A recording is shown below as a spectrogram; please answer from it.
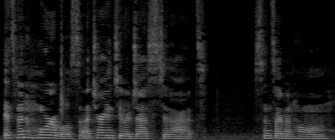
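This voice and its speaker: A woman hosting a casual craft live stream, congested and often clearing her throat, chatting and greeting viewers by name. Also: on the low side, fairly even intonation, a little slow, a bit bright, a little hiss or hum.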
